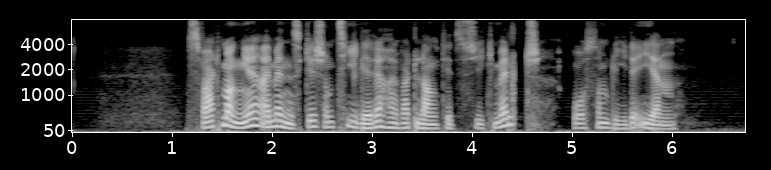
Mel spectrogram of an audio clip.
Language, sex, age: Norwegian, male, 23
